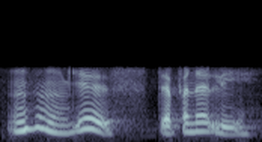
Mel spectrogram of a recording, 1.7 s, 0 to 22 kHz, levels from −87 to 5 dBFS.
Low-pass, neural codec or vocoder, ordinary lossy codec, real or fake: 3.6 kHz; none; none; real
